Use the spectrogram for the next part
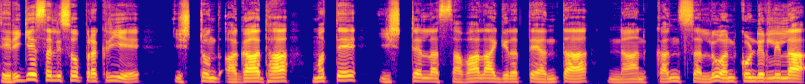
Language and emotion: Kannada, surprised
